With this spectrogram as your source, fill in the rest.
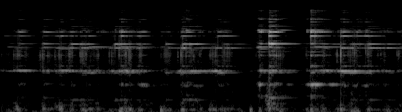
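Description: Two small hollow silver metal jingle bells hang side by side on a cord and are shaken over black cloth. They give off bright, high jingling in short bursts with brief pauses between them. Each burst rings only briefly before fading.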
